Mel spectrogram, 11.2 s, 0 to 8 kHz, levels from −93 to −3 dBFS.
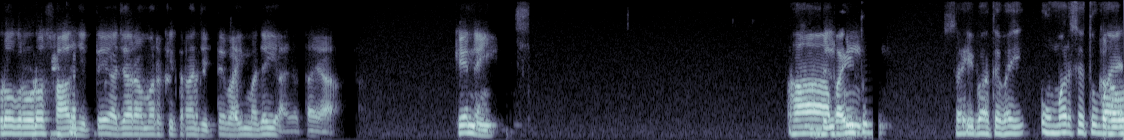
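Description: From 0.27 to 0.98 s and again from 1.3 to 2.52 s the speech sinks deeply, by roughly 40 dB, in a way that sounds like speech suppressed in double talk, likely because the echo canceller, hearing both sides at once, turned everything down. At 3.44 s, for about 150 ms, the room background is gated by the echo canceller, dropping by about 38 dB while the loudspeaker was playing. Unlike the double-talk dips, this is a brief hole in the room tone, not in the speech. At 5.05 s a faint echo leak appears, a copy about 193 ms late and about 40 dB down, likely residue the canceller missed. From 8.45 to 8.82 s the speech dips again, more mildly, by roughly 15 dB, and at 8.81 s a louder echo leak follows, about 196 ms late and about 25 dB below the speech. Being a delayed repeat rather than a loss of level separates the leaks from the suppression, and the repeats are no wider in band than the speech itself, which stops at 8 kHz.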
